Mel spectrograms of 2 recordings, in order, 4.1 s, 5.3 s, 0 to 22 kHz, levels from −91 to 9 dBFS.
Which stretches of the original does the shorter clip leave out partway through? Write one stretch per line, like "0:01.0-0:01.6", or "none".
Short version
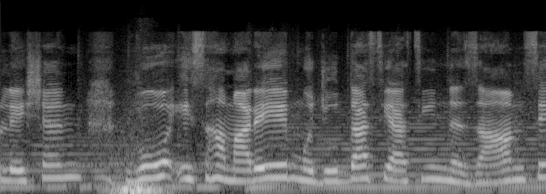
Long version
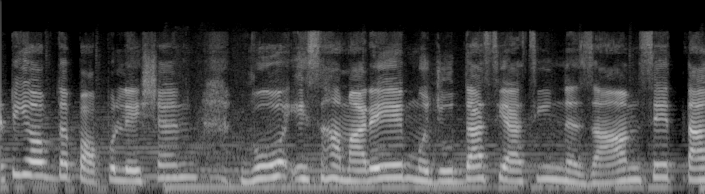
none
